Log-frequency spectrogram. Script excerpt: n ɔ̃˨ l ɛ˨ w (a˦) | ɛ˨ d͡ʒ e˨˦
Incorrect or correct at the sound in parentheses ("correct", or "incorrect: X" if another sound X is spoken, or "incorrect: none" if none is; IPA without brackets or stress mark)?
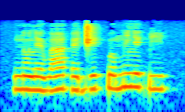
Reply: incorrect: a˨˦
